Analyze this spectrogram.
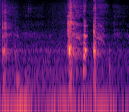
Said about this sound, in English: She's coughing outside now.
